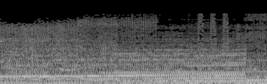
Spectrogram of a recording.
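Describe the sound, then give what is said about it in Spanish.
Loud engine roar from a red Ferrari accelerating hard on a motorway while racing another car, a sustained, dense growl that holds steady throughout. “Sonríe satisfecho pero el Ferrari acelera más y vuelve a colocarse a la par.”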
